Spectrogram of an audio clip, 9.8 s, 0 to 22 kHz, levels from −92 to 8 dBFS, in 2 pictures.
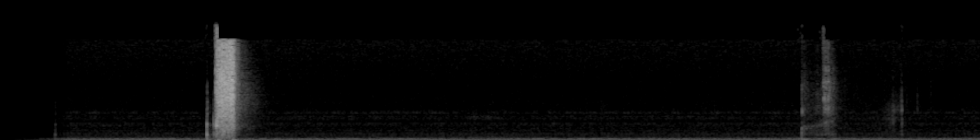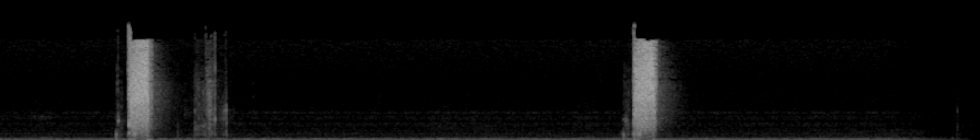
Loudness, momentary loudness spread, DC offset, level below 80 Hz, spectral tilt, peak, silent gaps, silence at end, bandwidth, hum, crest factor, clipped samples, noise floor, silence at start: -22 LUFS; 6 LU; under 0.1%; -76 dBFS; 2.5 dB/octave; -6 dBFS; none; 1.6 s; 16 kHz; none; 28 dB; under 0.1%; -68 dBFS; 1.05 s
